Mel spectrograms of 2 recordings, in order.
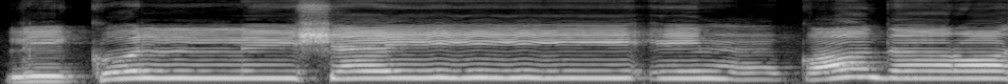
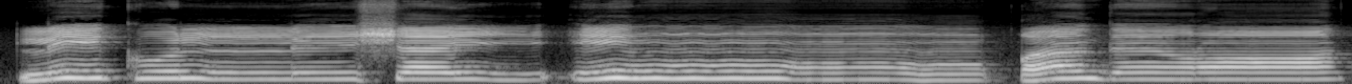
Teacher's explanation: Qad ja'alallahu likulli syai'in, likulli pendek, syai' sifat lin, lentur lemes, tidak boleh disentak, tidak boleh dipanjangkan.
